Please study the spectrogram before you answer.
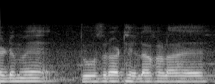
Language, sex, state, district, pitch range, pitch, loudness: Hindi, male, Uttar Pradesh, Shamli, 135-145 Hz, 135 Hz, -15 LUFS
